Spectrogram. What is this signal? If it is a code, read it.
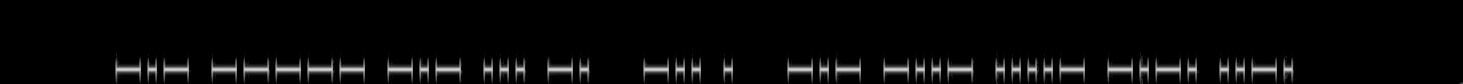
Morse code, heard as a keyed tone, about 15 wpm, 700 Hz. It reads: K0KSN DE KX4CF
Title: USA Callsign DE Callsign 15wpm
